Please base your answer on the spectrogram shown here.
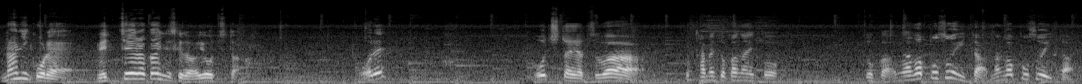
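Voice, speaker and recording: A talkative man streams from inside his tent as rain falls outside. He chats casually and reacts to viewer comments with exclamations. His voice sits high and swings widely in pitch, with faint music underneath. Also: sing-song, measured pace, long pauses. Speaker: solo camping streamer. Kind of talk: casual live-stream chat while camping. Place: inside a tent while it rains.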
